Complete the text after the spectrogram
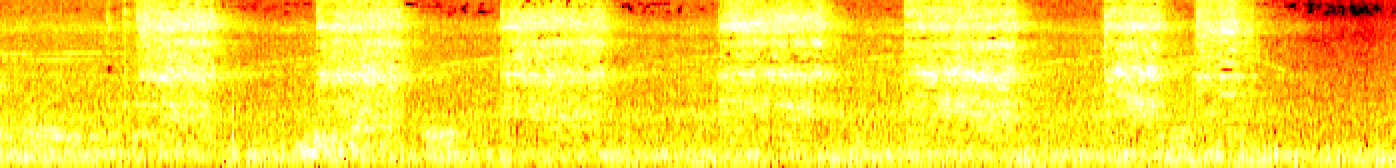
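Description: A small handheld cutting tool grinds against metal in short, harsh bursts.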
